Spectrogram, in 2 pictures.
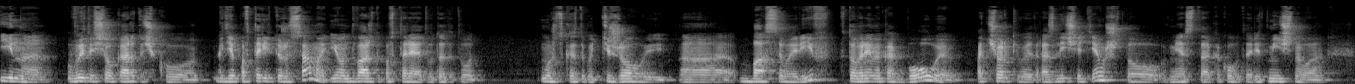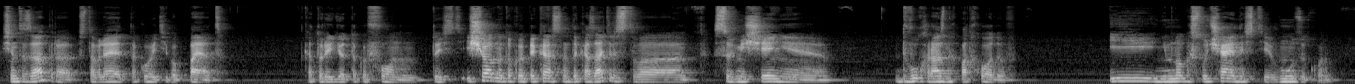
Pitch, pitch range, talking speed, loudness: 125 Hz, 110-135 Hz, 130 wpm, -18 LUFS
